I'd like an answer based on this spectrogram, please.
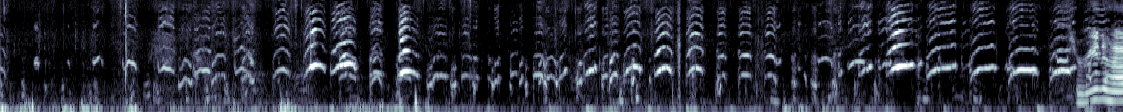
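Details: Ten Beagle puppies, lemon and tricolor, fussing while tasting food for the first time; steady overlapping arched whimpers and yips from several pups, with low rumbling and background music.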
